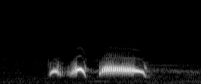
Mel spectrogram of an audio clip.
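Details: Spotted dove calling to provoke other doves into 'thổ' voice: two quick rounded coos followed by a longer, rattling, buzzy coo that drops at the end, in a quiet setting.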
